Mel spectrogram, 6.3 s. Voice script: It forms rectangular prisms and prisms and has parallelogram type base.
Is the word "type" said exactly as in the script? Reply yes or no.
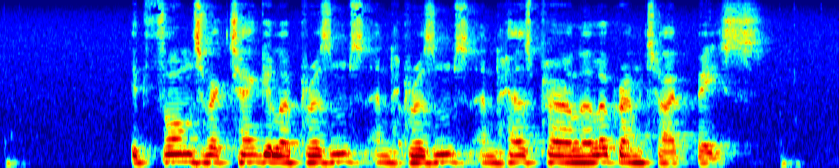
yes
